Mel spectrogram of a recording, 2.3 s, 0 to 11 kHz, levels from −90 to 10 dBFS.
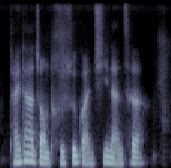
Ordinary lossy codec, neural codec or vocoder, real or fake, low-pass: MP3, 96 kbps; codec, 24 kHz, 0.9 kbps, WavTokenizer, large speech release; fake; 9.9 kHz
